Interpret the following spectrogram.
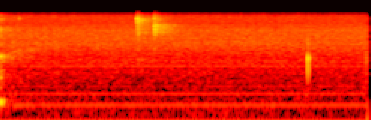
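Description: A single faint computer mouse click about halfway through, over a steady low electrical hum.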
